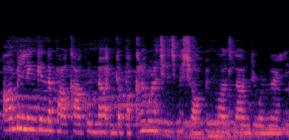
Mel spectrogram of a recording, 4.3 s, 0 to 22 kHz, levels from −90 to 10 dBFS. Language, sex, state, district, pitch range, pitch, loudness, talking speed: Telugu, female, Telangana, Nalgonda, 210-270 Hz, 235 Hz, -25 LUFS, 195 wpm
